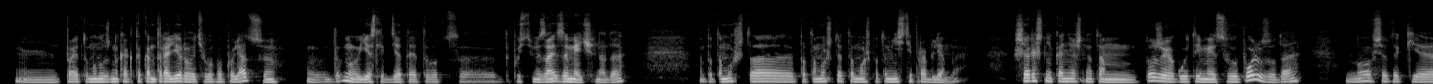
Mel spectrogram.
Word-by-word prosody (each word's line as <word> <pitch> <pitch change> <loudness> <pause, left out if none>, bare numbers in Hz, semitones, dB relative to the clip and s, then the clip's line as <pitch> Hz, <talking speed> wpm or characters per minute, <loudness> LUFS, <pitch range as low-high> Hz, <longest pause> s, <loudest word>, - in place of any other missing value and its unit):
м, 110 0 -6
поэтому 120 +2 +1
нужно 130 0 +3
как-то 125 0 -3
контролировать 130 -1 +4
его 115 0 -2
популяцию. 125 +1 0 0.3
У 115 -2 -7
д 115 +4 -8
ну, 150 -9 +3
если 120 +1 +1
где-то 115 0 -1
это 110 0 -6
вот, 110 0 -8
э, 115 0 -12
допустим, 125 0 -5
за 125 +3 +5
замечено, 120 -4 +2
да, 125 +6 -1 0.7
а, - - -7
потому 135 +3 0
что 135 -2 +1
потому 125 +2 -2
что 140 - -3
это 125 - -4
может 130 0 0
потом 125 - -1
нести 125 -1 0
проблемы. 115 0 -4 0.5
Шершни, 155 -2 +3
конечно, 135 -1 0
там 115 -3 0
тоже 155 +2 +3
какую-то 125 0 0
имеют 120 -1 +3
свою 125 0 -1
пользу, 175 - +3
да, 130 +7 -2 0.4
но 140 +4 -2
всё-таки, 135 -2 -4
125 Hz, 165 wpm, -23 LUFS, 115-135 Hz, 0.7 s, за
